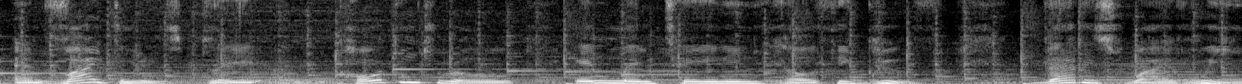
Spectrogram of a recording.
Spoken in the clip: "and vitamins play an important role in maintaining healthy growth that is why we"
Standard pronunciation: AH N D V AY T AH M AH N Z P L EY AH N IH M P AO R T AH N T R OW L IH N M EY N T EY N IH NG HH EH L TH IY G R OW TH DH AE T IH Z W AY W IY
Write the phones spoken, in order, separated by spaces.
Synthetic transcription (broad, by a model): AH N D V AY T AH M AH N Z P L EY AH N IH M P AO R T N T R OW L IH N M EY N T EY N IH NG HH EH L TH IY G R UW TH DH AE T IH Z W AY W IY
